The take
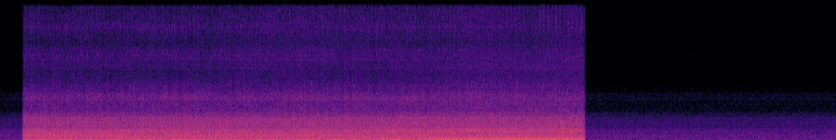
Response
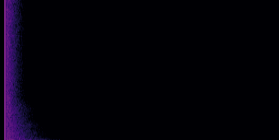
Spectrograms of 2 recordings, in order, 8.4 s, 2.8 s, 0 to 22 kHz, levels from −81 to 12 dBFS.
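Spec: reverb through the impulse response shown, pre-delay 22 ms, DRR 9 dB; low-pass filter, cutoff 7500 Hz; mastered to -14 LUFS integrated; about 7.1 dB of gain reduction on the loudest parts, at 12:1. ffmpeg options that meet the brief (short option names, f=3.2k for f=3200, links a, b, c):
-filter_complex "[0:a]lowpass=7.5k,acompressor=threshold=-25dB:ratio=12,asplit=2[a][b];[1:a]atrim=start_sample=2205,adelay=22[c];[b][c]afir=irnorm=-1:irlink=0,volume=-10dB[d];[a][d]amix=inputs=2:normalize=0,volume=15.5dB"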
